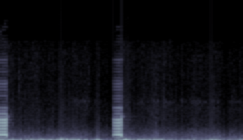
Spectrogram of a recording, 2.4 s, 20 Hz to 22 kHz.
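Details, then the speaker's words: ACE 400 metal detector: two short, clear high beeps about a second apart as the power button is pressed. The normal power-on signal. "to power on the detector simply press the power"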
